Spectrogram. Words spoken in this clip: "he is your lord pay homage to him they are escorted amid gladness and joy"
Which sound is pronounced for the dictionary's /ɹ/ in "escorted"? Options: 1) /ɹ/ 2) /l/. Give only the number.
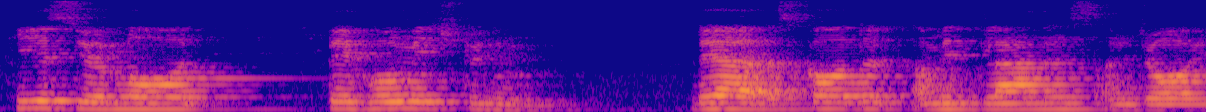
2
